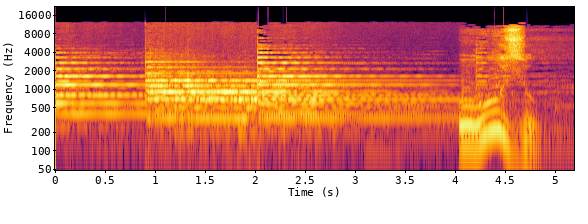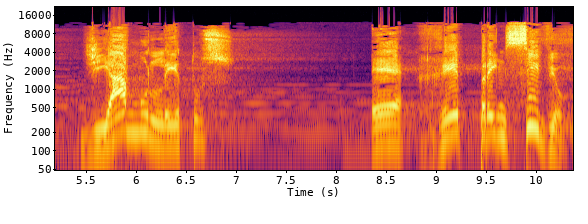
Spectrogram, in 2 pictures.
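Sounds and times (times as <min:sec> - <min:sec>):
church bell ringing: 0:00.0 - 0:07.3
speech: 0:04.0 - 0:07.0, 0:08.4 - 0:10.3.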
